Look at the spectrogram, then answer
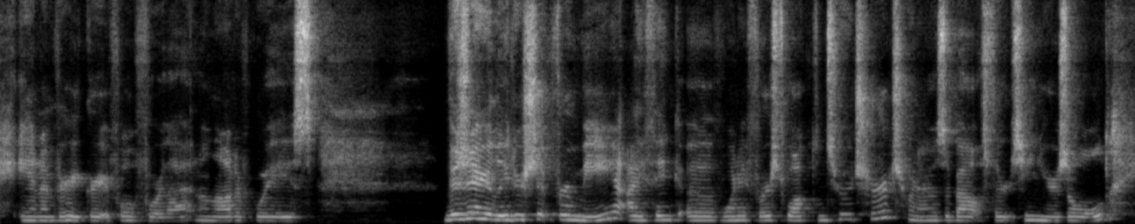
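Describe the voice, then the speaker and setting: Very fast delivery with ordinary pitch variation. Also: woman, medium pitch for a woman. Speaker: youth minister. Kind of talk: self-introduction video.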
